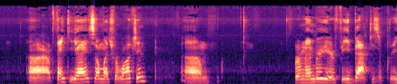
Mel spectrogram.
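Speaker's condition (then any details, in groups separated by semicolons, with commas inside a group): Cerebral palsy; affects muscle movement, intellect unaffected, eight major surgeries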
